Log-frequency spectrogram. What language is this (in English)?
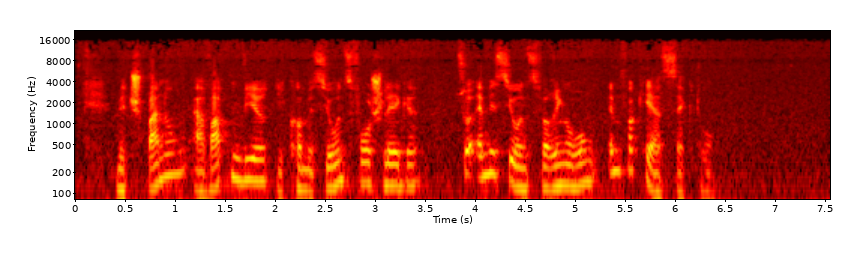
German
